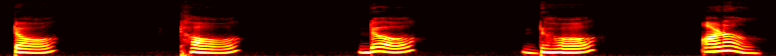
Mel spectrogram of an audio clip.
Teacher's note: જે વર્ણોનું ઉચ્ચારણ કરતી વખતે જીભને મોઢાના તાળવાનો સ્પર્શ કરવો પડે તેને મૂર્ધન્ય વર્ણો કહે છે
